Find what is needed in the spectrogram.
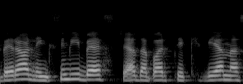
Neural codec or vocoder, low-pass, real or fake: autoencoder, 48 kHz, 128 numbers a frame, DAC-VAE, trained on Japanese speech; 10.8 kHz; fake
